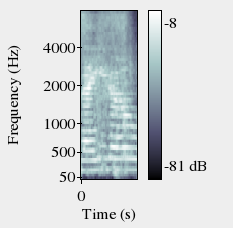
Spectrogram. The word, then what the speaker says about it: Naito: what's his name knight naito n-a-i-t-o something like that nato they pronounce the next one naido and here's bushi bushi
